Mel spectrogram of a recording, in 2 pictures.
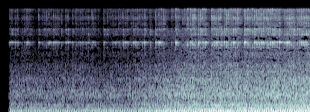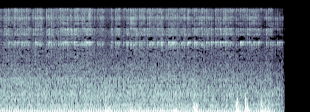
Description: Here's an example of what a noisy outdoor rattling sound could mean for your home.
